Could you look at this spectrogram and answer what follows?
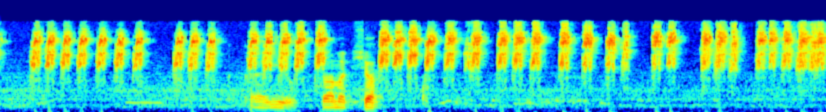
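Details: Baby chestnut-cheeked starlings with their owner at feeding time: rapid trains of rasping, broadband chirps in clustered bursts, nearly continuous, broken by a moment of soft Portuguese talk.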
